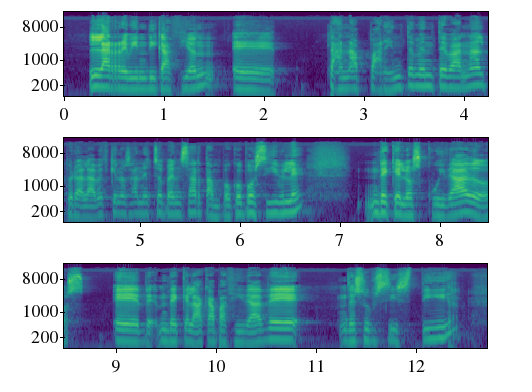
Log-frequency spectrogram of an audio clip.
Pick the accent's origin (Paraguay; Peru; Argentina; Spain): Spain; Aragon; soy de Aragón y me interesa muchísimo la experiencia del Consejo de Aragón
